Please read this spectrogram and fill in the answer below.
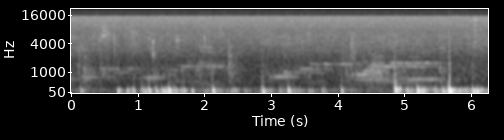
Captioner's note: attendees chattering faintly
